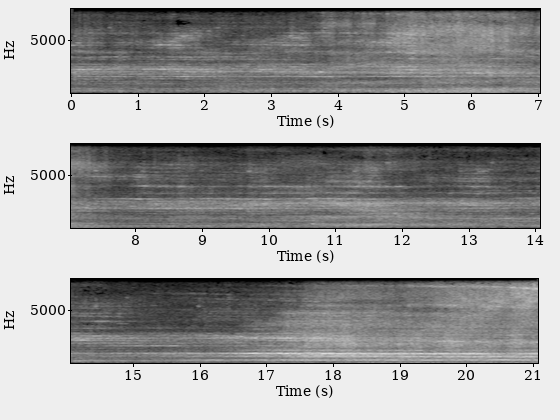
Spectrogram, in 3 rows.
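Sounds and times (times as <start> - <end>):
train wheels rumbling on rail: 0.0 - 21.0
high-pitched wheel squeal: 11.0 - 21.0.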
